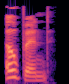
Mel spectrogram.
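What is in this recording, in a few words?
"opened", British English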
